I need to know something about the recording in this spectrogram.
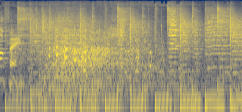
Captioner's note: audience laughing; upbeat music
